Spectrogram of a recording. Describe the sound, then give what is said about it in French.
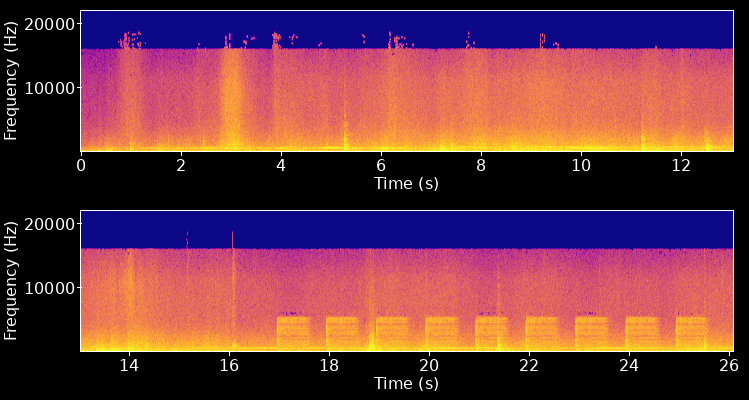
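Onboard a sailboat: constant wind and wash of the sea with creaking, straining rigging, then a rapid series of about nine evenly spaced electronic alarm beeps in the last third. “parce qu'il y a des alarmes et en fait il tire énormément sur le gréement.”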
